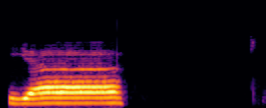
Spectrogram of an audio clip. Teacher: الف سے پہلے یا پر فتحہ ہے تو یہ مد اصلی ہوگی 2 کاؤنٹس کے برابر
